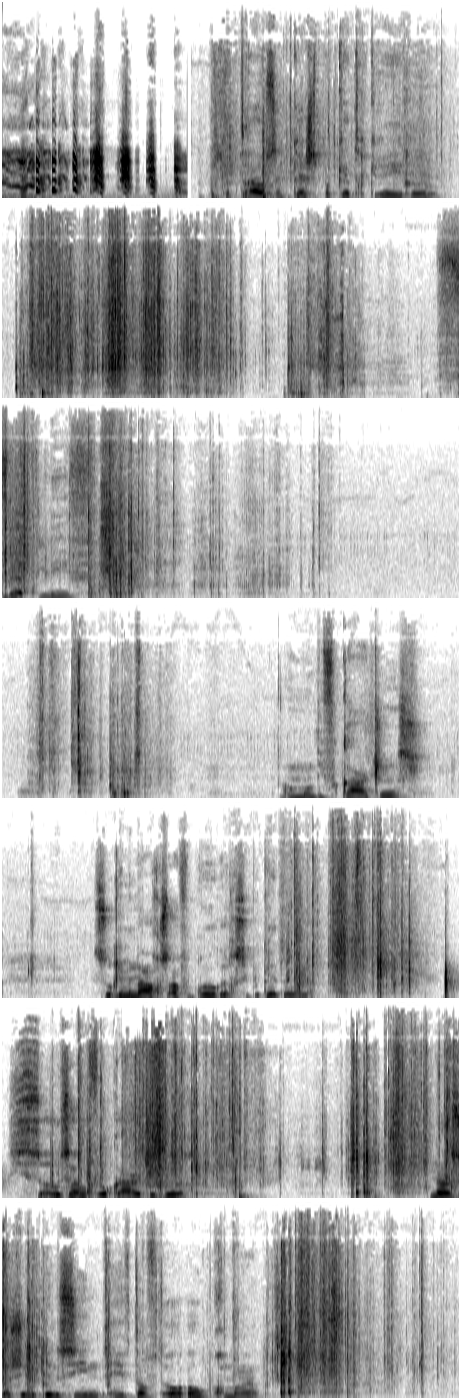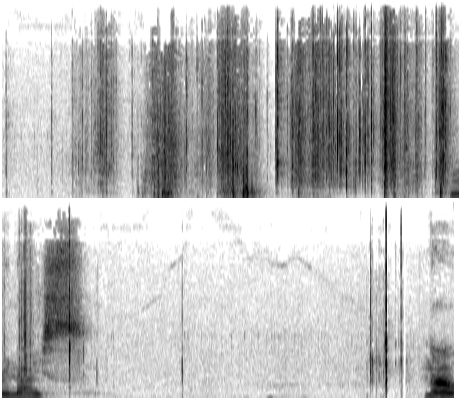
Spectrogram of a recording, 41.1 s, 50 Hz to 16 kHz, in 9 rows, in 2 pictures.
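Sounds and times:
tissue paper rustling: 2.0 - 8.3, 21.0 - 22.5, 23.4 - 28.3, 29.6 - 32.0, 32.6 - 37.0.

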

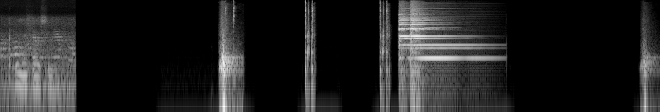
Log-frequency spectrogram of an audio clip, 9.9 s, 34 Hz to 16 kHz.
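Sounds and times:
quick double click: 4.6 - 4.8, 5.7 - 5.9
bell ding ringing: 6.0 - 7.6.

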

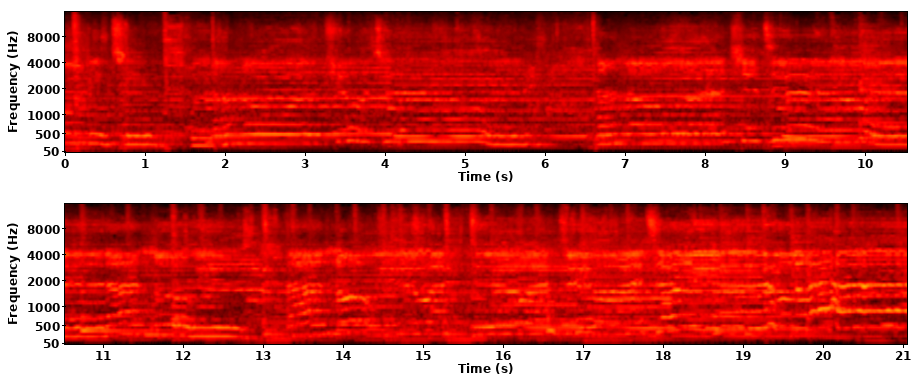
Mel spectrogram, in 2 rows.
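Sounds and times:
folk band playing: 0.0 - 21.0
woman singing: 0.0 - 21.0.

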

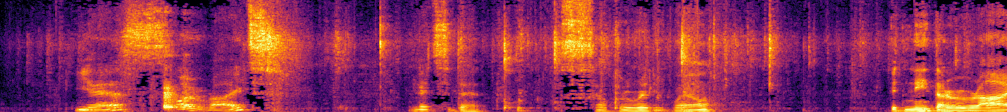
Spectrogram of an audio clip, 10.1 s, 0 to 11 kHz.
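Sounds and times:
hands squishing wet marinade into meat: 2.7 - 10.0.

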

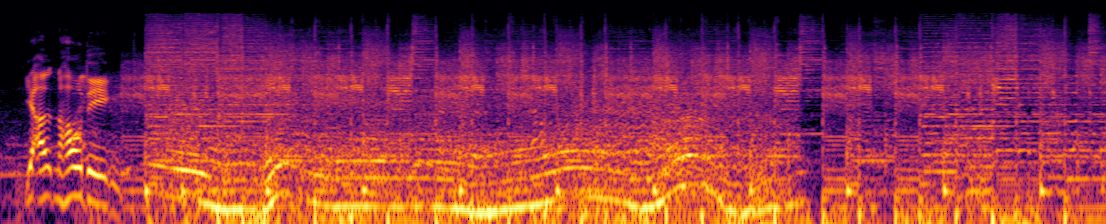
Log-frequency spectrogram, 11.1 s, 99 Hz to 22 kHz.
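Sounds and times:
rock music: 0.0 - 11.0
car engine revving: 1.2 - 10.1.

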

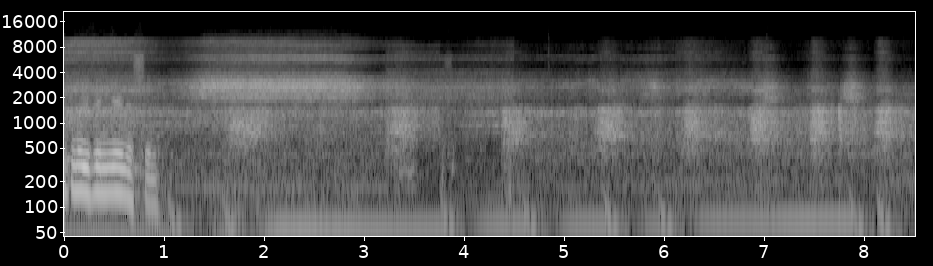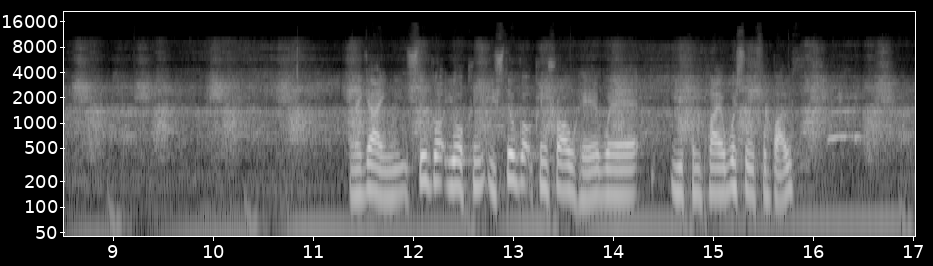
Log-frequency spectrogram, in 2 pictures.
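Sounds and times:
steam hiss: 0.0 - 17.0
steam locomotive exhaust chuffs: 0.0 - 17.0.

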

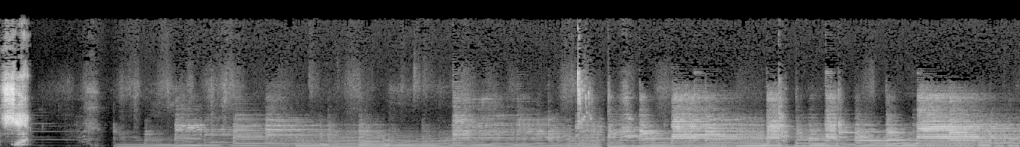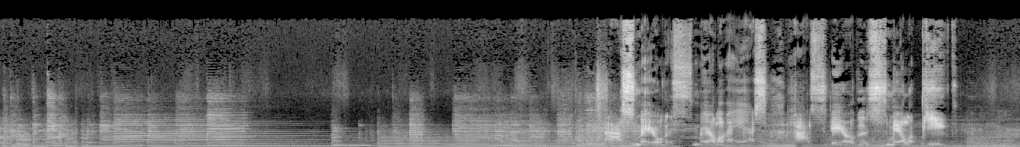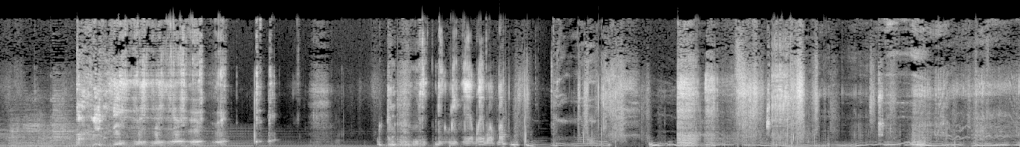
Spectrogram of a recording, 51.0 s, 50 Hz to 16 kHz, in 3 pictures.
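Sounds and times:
electric guitar sustained notes: 0.0 - 51.0
man making wavering vocal noises: 27.0 - 33.0, 35.2 - 38.7, 40.3 - 51.0
breathy raspy vocal burst: 34.8 - 39.7, 43.1 - 51.0.

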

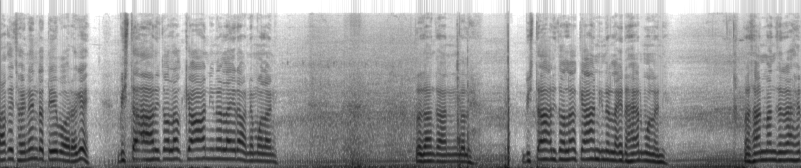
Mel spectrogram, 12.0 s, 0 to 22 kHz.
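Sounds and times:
motorcycle engine at low speed: 0.0 - 12.0
road and wind noise: 0.0 - 12.0.

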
